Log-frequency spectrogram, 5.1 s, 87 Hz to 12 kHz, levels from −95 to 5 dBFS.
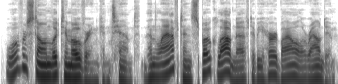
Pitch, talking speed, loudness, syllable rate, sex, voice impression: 130 Hz, 225 wpm, -17 LUFS, 5.9 syllables/s, male, very masculine, very adult-like, middle-aged, thick, tensed, slightly powerful, slightly bright, soft, slightly clear, fluent, cool, intellectual, slightly refreshing, sincere, calm, mature, friendly, reassuring, elegant, slightly sweet, slightly lively, kind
